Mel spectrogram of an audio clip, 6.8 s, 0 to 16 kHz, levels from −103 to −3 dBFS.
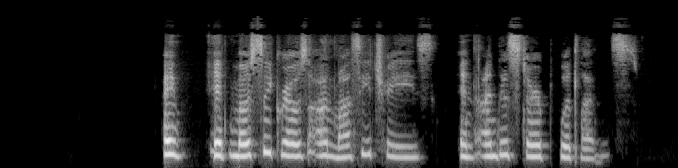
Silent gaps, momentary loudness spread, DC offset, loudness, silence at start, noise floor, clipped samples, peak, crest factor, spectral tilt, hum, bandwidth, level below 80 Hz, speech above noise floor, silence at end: none; 15 LU; under 0.1%; -24 LUFS; 1.65 s; under -90 dBFS; under 0.1%; -4 dBFS; 22 dB; -2.5 dB/octave; none; 9.4 kHz; -78 dBFS; over 66 dB; 0.4 s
